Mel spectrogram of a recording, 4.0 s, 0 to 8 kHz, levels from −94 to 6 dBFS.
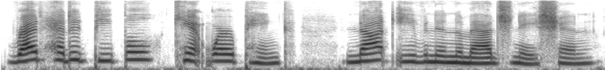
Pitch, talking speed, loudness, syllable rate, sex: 240 Hz, 135 wpm, -19 LUFS, 4.9 syllables/s, female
